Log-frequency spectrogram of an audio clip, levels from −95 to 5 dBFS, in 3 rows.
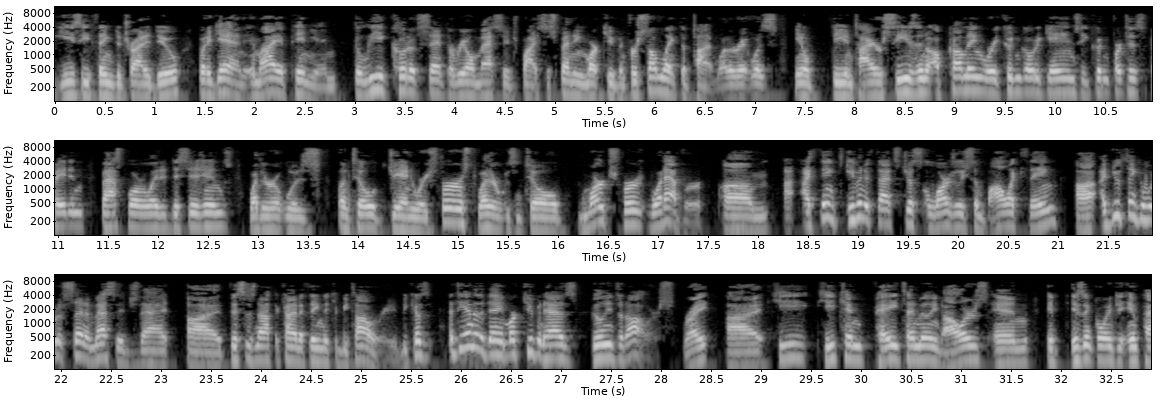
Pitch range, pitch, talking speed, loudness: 130-165 Hz, 150 Hz, 225 wpm, -22 LUFS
